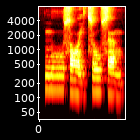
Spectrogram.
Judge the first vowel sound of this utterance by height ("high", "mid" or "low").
high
